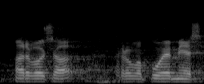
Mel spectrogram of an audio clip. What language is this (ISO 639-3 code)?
fin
